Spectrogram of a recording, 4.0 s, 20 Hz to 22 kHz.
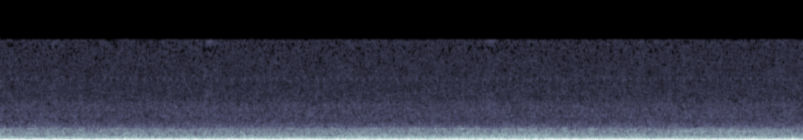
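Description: Steady low electrical hum with a faint whirr of running machinery from the CO2 laser cutter setup, unchanging throughout.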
